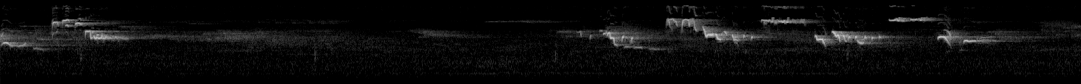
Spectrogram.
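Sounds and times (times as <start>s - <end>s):
European robin singing: 0.0s - 2.8s, 5.6s - 10.8s.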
